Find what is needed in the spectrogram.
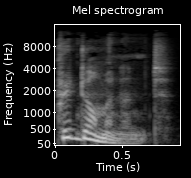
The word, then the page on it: predominant: British English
